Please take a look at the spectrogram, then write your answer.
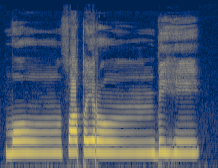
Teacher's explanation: طو حروف التفخیم میں سے ہے تو ہم یہ حرف کو موٹی آواز میں پڑھیں گے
